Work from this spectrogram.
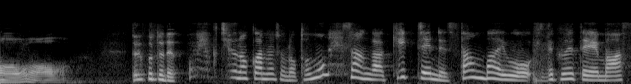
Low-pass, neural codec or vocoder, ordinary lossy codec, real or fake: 7.2 kHz; codec, 16 kHz in and 24 kHz out, 0.8 kbps, FocalCodec, streaming, 65536 codes; none; fake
